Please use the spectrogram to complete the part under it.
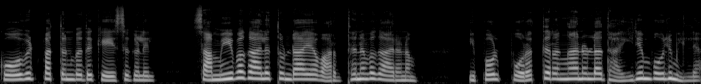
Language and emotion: Malayalam, fearful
